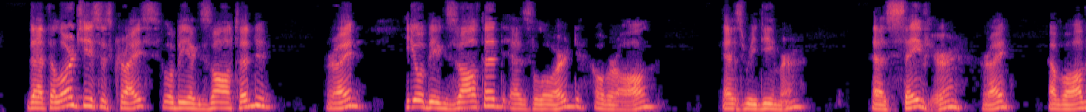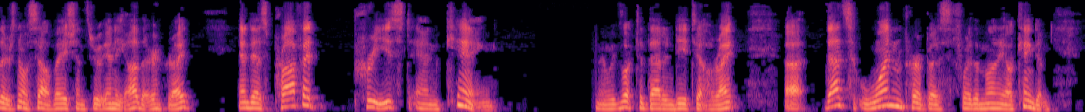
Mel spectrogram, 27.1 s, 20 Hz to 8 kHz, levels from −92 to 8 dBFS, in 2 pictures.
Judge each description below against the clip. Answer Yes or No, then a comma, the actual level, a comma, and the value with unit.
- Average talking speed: No, slow, 115 wpm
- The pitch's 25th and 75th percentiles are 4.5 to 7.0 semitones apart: Yes, average, 5.2 semitones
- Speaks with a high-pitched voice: No, medium, 140 Hz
